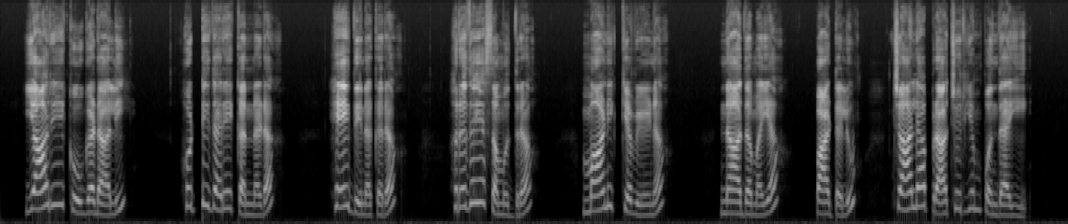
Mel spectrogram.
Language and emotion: Telugu, neutral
